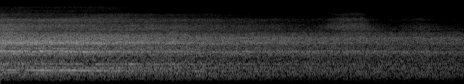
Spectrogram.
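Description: JR West 227 series electric train running away along the track as its last car goes by: a rolling hiss with a faint whine in the first second, fading steadily as the train draws away.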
